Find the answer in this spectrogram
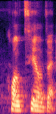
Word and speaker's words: Clotilda: is the leader of society of co uh clotilda am I saying that right y'all know I'm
